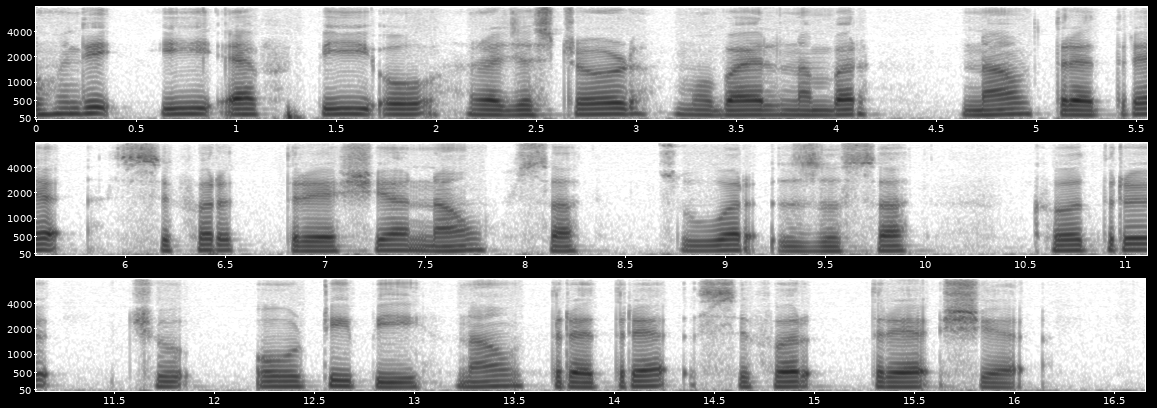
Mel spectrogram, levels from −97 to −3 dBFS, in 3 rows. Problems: constant background noise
